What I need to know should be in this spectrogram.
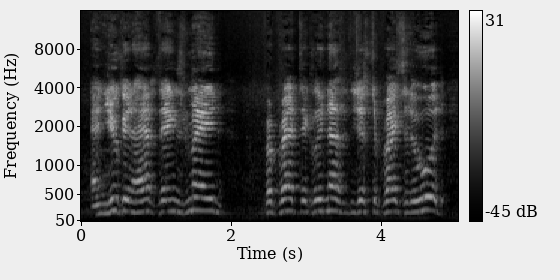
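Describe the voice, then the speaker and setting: Here a man with an American accent talks in a high voice. Noticeable background noise runs underneath. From California. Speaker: hot rod pioneer and camshaft maker. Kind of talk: interview answer.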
